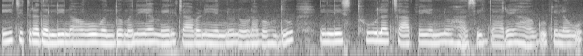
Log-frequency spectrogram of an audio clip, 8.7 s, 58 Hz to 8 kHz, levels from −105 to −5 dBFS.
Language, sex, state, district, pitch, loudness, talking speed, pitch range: Kannada, female, Karnataka, Raichur, 190 Hz, -14 LUFS, 90 wpm, 180-205 Hz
